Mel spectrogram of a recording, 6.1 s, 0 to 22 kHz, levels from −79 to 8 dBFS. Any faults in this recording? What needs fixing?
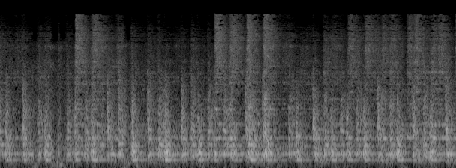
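From 0.43 to 1.01 s the sound drags and stutters. It catches four times, with the longest hold about 90 ms, and the held portions add up to 260 ms, close to half of that stretch. These are repeated stalls (stutter). Packets arrived later or more slowly than playback needed, so the jitter buffer kept running dry and the receiver extended the last sound each time. Nothing is actually lost. Prevent it with a deeper or adaptive jitter buffer that grows when arrival rate lags.

Between 1.65 and 1.76 s a single sound is held about 90 ms too long before the audio resumes where it left off, with no content lost. This is a short stall from a late packet. The network delay jumped by roughly 90 ms, so the due packet was missing, the jitter buffer emptied, and the receiver stretched the last sound until the packet arrived. Prevent it with enough jitter-buffer headroom to absorb sudden delay jumps of that size.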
